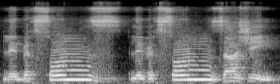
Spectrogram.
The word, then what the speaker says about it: les personnes âgées: خدوا بالكم أنا هنا نطقت الاس زد les personnes âgées les personnes هنا نطقت الاس زد.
